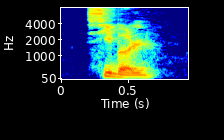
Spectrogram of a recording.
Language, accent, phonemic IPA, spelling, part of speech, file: French, France, /si.bɔl/, cibole, interjection, LL-Q150 (fra)-cibole.wav
- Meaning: euphemistic form of ciboire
